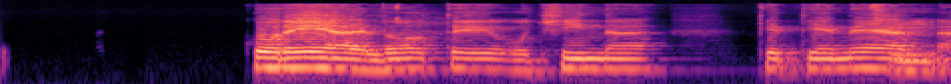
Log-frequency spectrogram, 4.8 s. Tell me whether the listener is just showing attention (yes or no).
yes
